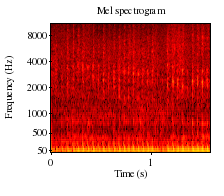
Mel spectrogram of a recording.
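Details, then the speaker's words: Ford Focus ST-2, 99,000 miles, started about 10 minutes after last run: choppy, stumbling exhaust beat at idle with irregular dropped pulses and clatter; bad misfire with heavy black smoke and engine light, cause unknown. "It's starting. But it was badly misfiring."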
